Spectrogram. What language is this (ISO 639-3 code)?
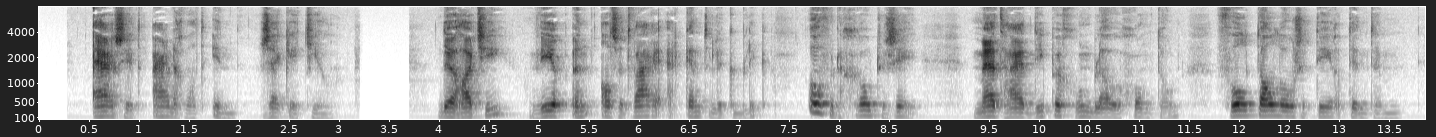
nld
